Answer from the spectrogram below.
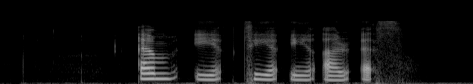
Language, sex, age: Swedish, female, 20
